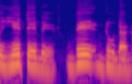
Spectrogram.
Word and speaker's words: YTB: YTB in English, and if you pronounce it in Turkish, Y is Ye, T is te, and B is be. So ye te be.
